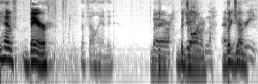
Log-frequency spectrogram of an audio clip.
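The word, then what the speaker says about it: Björn: Bjorn. Every J is a Y. Just pronounce it like that.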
